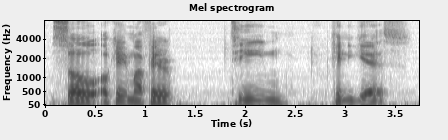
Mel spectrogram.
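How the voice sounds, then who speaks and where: A man hosting a podcast, talking in a laid-back, halting way and asking questions. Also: on the low side, fairly even intonation, a little mellow, clean tone. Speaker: podcast host. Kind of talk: casual chat.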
